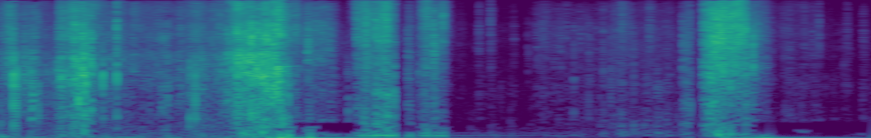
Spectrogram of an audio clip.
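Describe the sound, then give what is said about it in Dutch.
A thick envelope from the Vereniging Zaagwedstrijden Bergrijk being torn open: a run of rough, crackling rips for about two seconds, a short pause, then one final quick tear. No one speaks. “Eh, Voorzichtig zijn ze tegenwoordig met dikke enveloppen.”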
